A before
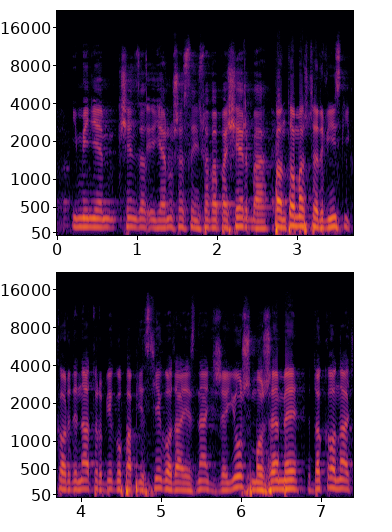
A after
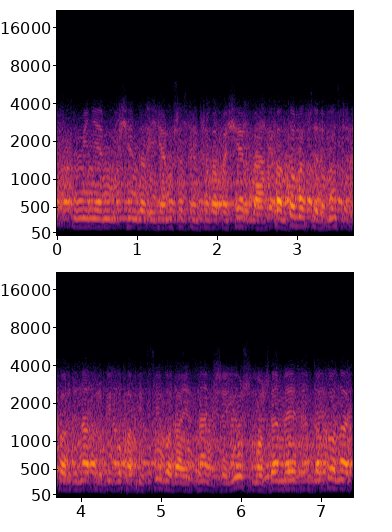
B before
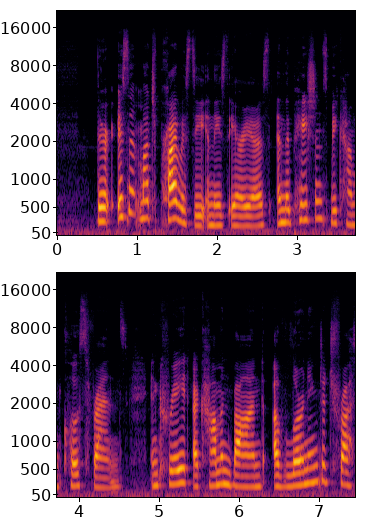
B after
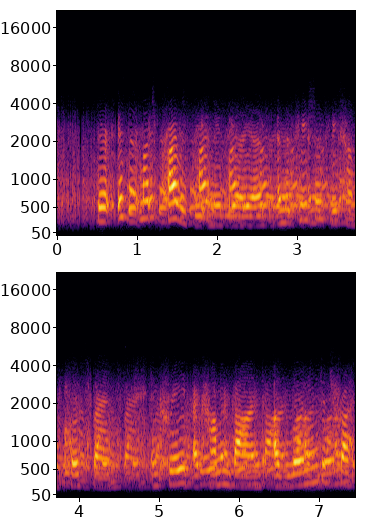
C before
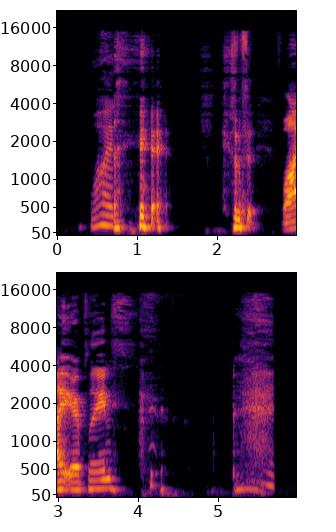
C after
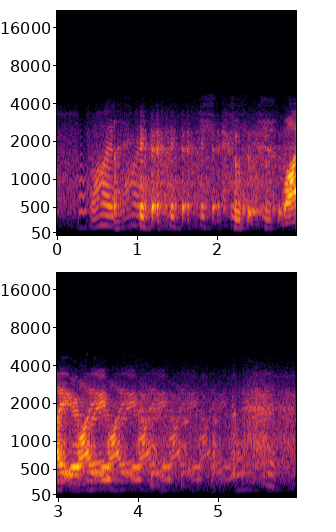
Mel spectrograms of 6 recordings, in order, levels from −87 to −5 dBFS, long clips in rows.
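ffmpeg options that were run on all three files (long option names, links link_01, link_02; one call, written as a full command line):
ffmpeg -i in.wav -af "aeval=exprs='val(0)+0.5*0.0531*sgn(val(0))':channel_layout=same,highpass=frequency=400:width=0.5412,highpass=frequency=400:width=1.3066,equalizer=frequency=620:width_type=q:width=4:gain=5,equalizer=frequency=940:width_type=q:width=4:gain=6,equalizer=frequency=1800:width_type=q:width=4:gain=-3,lowpass=frequency=2000:width=0.5412,lowpass=frequency=2000:width=1.3066,aecho=1:1:379|758|1137|1516|1895|2274|2653:0.422|0.24|0.137|0.0781|0.0445|0.0254|0.0145,volume=-1dB" out.wav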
